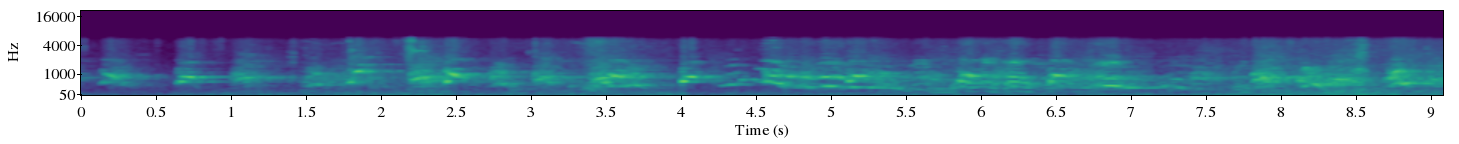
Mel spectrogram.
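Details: Shelter Boxer Chuck, born 2011 and living in an animal shelter for about two years, lets out a rapid string of yips, short barks and whines, with a person speaking Spanish to him in between.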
